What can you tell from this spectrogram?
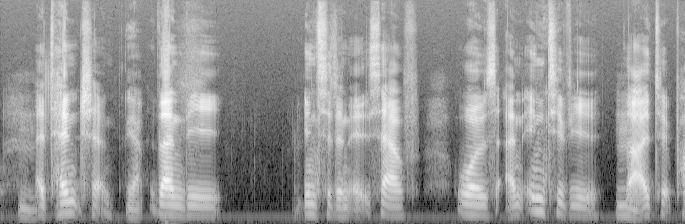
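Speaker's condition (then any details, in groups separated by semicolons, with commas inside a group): Cerebral palsy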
